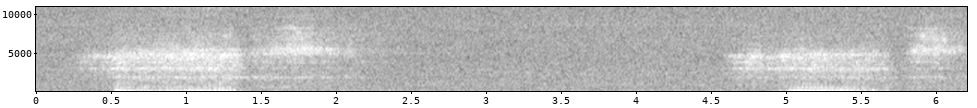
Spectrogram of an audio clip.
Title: Puppy snores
